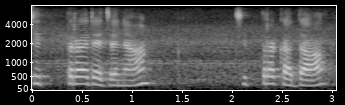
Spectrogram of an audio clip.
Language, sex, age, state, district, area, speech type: Sanskrit, female, 30-45, Kerala, Thiruvananthapuram, urban, spontaneous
